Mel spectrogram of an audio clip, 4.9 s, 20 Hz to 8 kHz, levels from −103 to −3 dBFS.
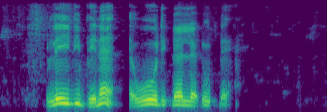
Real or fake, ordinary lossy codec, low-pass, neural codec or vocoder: real; Opus, 32 kbps; 7.2 kHz; none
